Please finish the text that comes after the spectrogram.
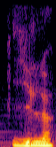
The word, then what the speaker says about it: île: And that's also again a thing where in French nowadays it's pronounced and written like il. Like there's no s, but there used to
